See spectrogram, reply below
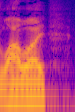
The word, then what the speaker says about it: Huawei: We're going to chat about everything to do with Huawei.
